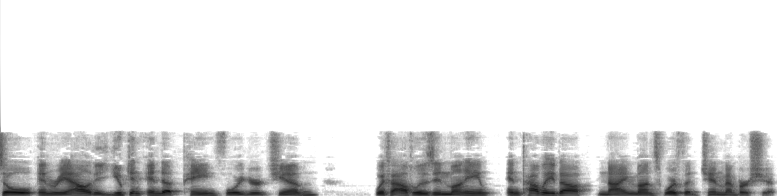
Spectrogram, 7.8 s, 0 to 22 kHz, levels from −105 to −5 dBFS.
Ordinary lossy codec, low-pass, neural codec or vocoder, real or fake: MP3, 48 kbps; 7.2 kHz; codec, 16 kHz, 0.5 kbps, FunCodec, trained on LibriTTS, 25 frames a second; fake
